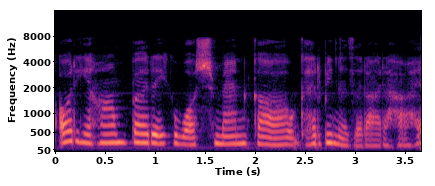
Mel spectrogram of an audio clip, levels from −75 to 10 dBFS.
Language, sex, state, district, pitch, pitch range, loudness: Hindi, female, Chhattisgarh, Kabirdham, 210 Hz, 180-225 Hz, -17 LUFS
